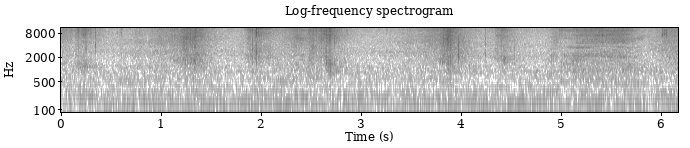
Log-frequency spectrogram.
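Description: Near silence: faint low room hum with a few soft, brief rustles.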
